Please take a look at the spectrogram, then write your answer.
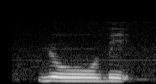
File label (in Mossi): "yoobe", moore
